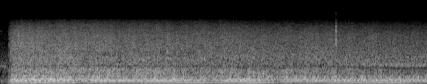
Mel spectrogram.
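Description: A bass boat's outboard motor running at speed past the boat, a steady engine drone over the rush of water and wind, cutting in abruptly and dipping slightly in pitch near the end as the boat goes by.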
